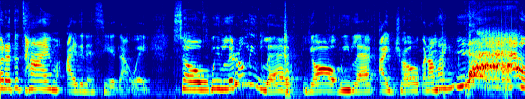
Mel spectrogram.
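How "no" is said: hysterical, high, loud screaming shout. Retelling a fight while driving away, imitating her own screaming. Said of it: "I was screaming".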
